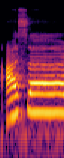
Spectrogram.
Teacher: mad bertemu dengan hamzah di lain kalimat dibaca 2-2,5 alif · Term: mad jaiz munfasil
